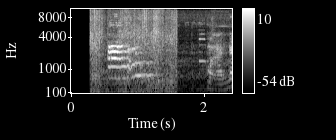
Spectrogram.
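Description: A domestic cat meowing once, the call dropping in pitch, cut off abruptly about one and a half seconds in.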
